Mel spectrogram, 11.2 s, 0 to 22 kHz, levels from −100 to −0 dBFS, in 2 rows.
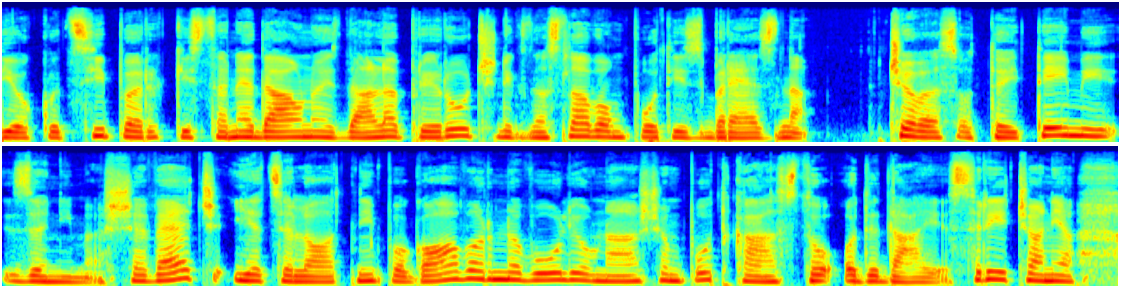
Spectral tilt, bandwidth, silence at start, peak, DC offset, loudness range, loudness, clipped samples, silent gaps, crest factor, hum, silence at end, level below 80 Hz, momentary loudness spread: -5.5 dB/octave; 17.5 kHz; 0 s; -2 dBFS; under 0.1%; 1 LU; -16 LUFS; under 0.1%; none; 14 dB; none; 0 s; -44 dBFS; 4 LU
